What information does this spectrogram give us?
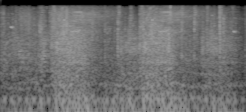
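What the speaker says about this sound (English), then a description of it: "The tank and jump bot sound effects have that heavy machinery feel" Heavy, grinding machinery of a tank and a jump bot vehicle in the Sand Land video game, a dense continuous rumble with creaking, ratcheting metal texture that stays loud and steady throughout.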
